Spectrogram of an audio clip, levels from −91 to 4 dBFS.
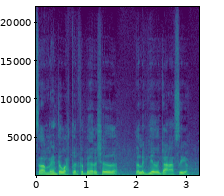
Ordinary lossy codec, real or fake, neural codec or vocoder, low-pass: none; fake; codec, 44.1 kHz, 3.4 kbps, Pupu-Codec; none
